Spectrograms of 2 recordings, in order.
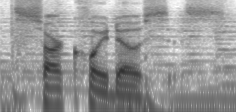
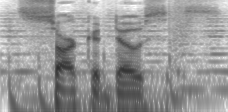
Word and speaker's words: sarcoidosis: The word is sarcoidosis, not sarcidosis. Think koi as in koiish, which sounds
